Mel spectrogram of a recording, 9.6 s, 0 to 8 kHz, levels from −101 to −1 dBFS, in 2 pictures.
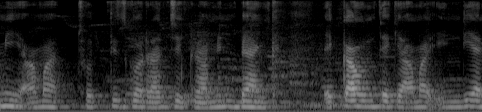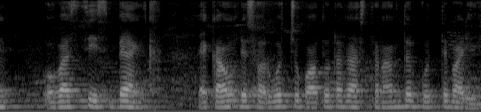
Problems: constant background noise, continuous background conversations, low volume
